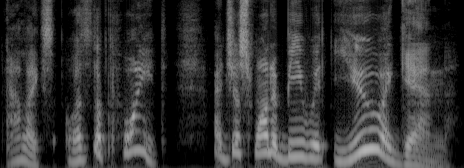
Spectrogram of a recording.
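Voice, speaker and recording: A man voicing a broken young man, pleading softly. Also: high-pitched, huge pitch swings, moderate pace, creaky, breathy edge, dry recording, pitched above the performer's own voice, full character voice.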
